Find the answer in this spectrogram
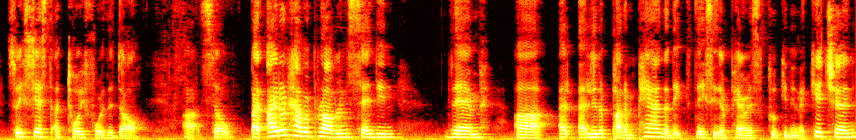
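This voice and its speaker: At a moderate pace, a woman with a somewhat breathy, medium-pitched voice makes very wide pitch swings on a very clean recording with a silent background. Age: 70s. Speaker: crafts hobby video maker. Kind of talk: unboxing tutorial. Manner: halting.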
